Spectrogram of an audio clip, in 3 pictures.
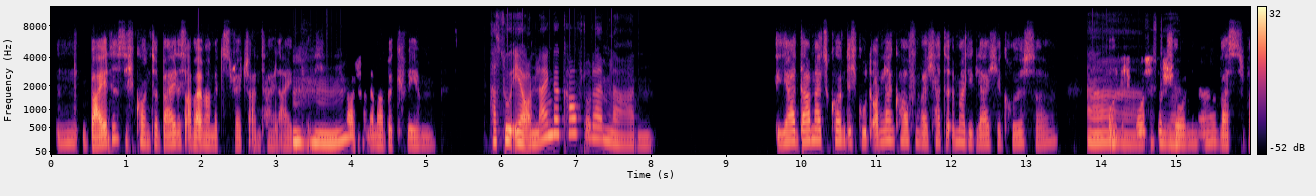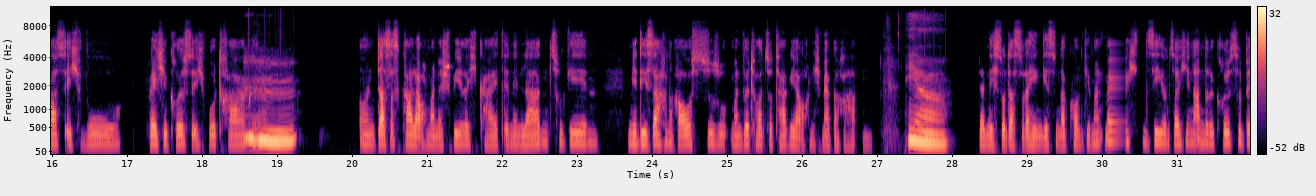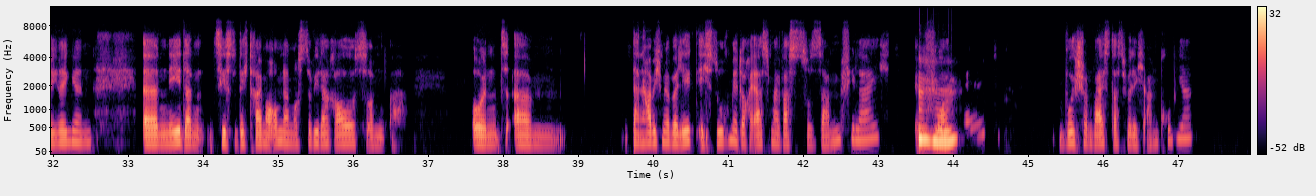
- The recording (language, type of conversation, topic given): German, advice, Wie finde ich Kleidung, die gut passt und mir gefällt?
- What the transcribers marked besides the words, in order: static; distorted speech; other background noise; unintelligible speech; drawn out: "Ah"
